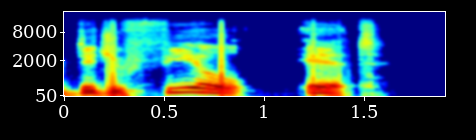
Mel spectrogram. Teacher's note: notice how I pause between feel and it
